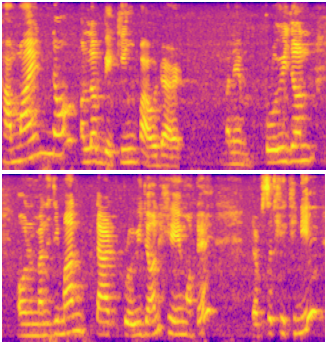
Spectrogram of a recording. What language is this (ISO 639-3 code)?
asm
